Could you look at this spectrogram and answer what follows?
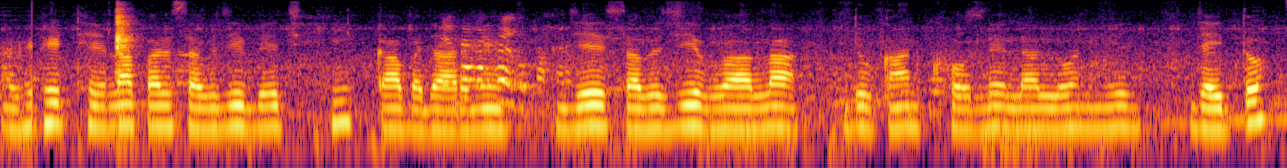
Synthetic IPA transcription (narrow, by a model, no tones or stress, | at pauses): əbʱibʱiʈʰeːlapəɾsəbd͡ʒibeːt͡ʃ | hĩkabəd͡ʒaːɾmẽd͡ʒeːsəbd͡ʒiwaːla | d̪ʊkaːnkʰoːlelaloːnme | d͡ʒəɪt̪oː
